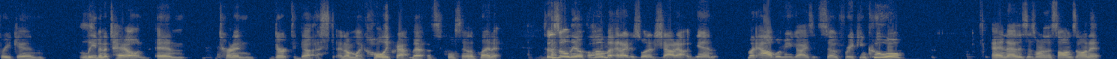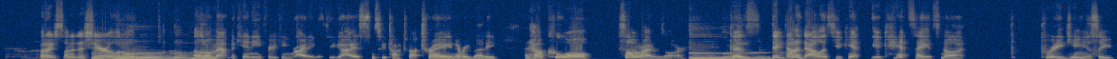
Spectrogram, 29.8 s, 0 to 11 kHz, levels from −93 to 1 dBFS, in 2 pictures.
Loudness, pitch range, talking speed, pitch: -34 LUFS, 180-225 Hz, 195 wpm, 210 Hz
